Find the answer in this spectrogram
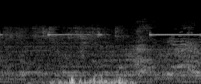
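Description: Instant Pot's electronic beeper giving high-pitched beeps: two short ones, then a longer beep near the end, as the slow cook program is set. A low muffled rumble sounds in the first half.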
